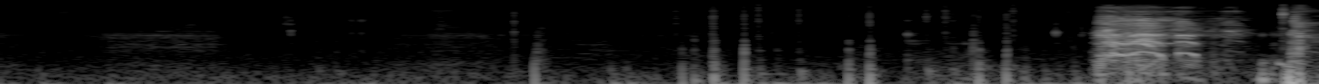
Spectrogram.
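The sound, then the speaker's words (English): Keys clatter on a computer keyboard in irregular bursts of quick clicks, sparse at first and then denser, over a low background rumble with a brief breathy noise near the end. “I like how we can hear you typing”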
